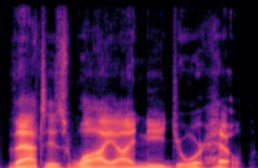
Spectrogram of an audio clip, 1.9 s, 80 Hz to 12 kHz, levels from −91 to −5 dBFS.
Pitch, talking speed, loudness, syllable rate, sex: 95 Hz, 215 wpm, -21 LUFS, 3.9 syllables/s, male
